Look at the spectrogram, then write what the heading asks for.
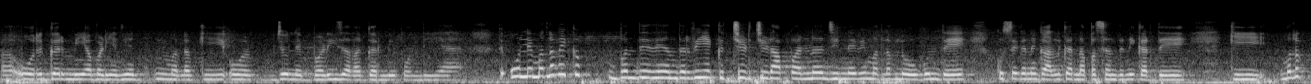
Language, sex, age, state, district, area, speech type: Dogri, female, 18-30, Jammu and Kashmir, Jammu, urban, spontaneous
